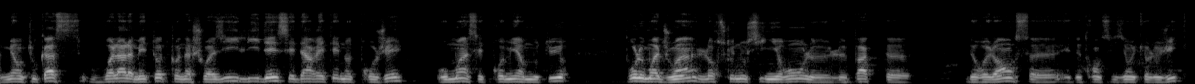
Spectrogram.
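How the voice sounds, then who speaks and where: A man speaks at a middle pitch, as a local official presenting to an online meeting. His delivery is deliberate and halting, with frequent pauses while he finds his words. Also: a little mellow.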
